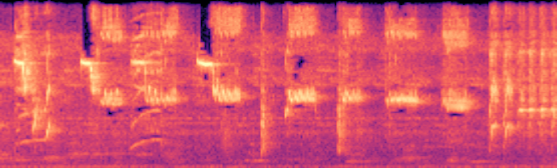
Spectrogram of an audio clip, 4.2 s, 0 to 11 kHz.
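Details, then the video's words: A small flowerpecker, offered as a master song for training, gives a busy run of very high, thin notes: sharp ticks, short sweeps and squeaky trills, several each second, over a faint low hum. "Kecil2 cabe rawit‼️layak dijadikan masteran dengan gaya sangat unik‼️"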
